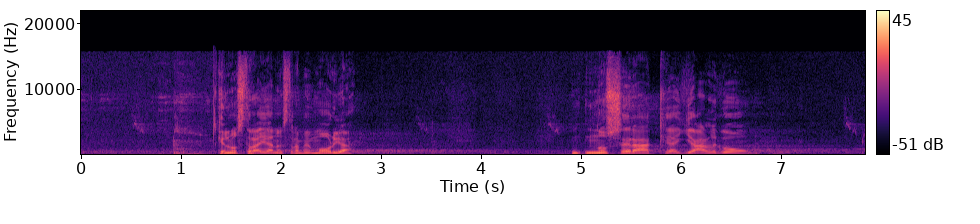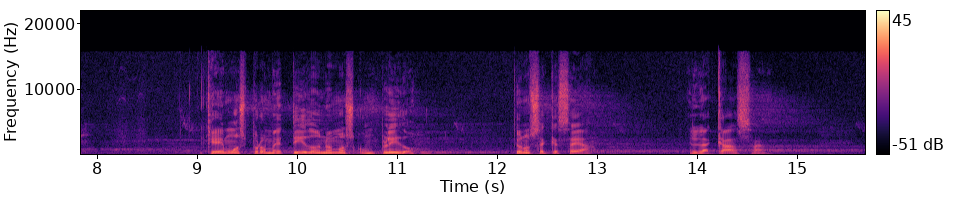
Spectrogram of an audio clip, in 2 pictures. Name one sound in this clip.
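A man speaks with animation through a microphone, in bursts with pauses, echoing in a large hall.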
